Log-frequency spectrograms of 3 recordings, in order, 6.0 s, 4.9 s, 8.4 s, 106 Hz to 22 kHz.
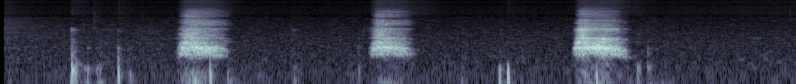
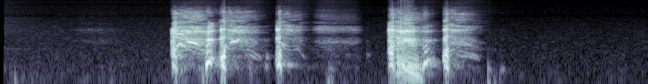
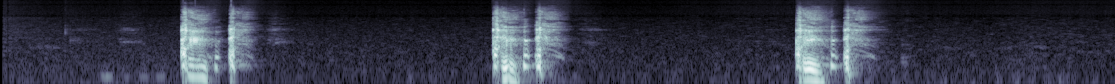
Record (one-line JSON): {"exhalation_length": "6.0 s", "exhalation_amplitude": 10761, "exhalation_signal_mean_std_ratio": 0.34, "cough_length": "4.9 s", "cough_amplitude": 32768, "cough_signal_mean_std_ratio": 0.36, "three_cough_length": "8.4 s", "three_cough_amplitude": 32768, "three_cough_signal_mean_std_ratio": 0.26, "survey_phase": "beta (2021-08-13 to 2022-03-07)", "age": "18-44", "gender": "Female", "wearing_mask": "No", "symptom_none": true, "smoker_status": "Never smoked", "respiratory_condition_asthma": false, "respiratory_condition_other": false, "recruitment_source": "REACT", "submission_delay": "1 day", "covid_test_result": "Negative", "covid_test_method": "RT-qPCR", "influenza_a_test_result": "Negative", "influenza_b_test_result": "Negative"}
